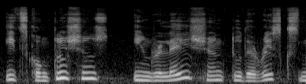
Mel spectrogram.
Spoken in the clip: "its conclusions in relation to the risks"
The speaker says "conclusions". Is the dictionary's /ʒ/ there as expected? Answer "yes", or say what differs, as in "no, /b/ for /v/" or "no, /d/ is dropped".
no, /ʃ/ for /ʒ/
